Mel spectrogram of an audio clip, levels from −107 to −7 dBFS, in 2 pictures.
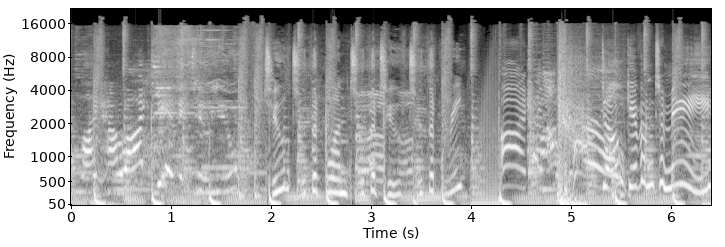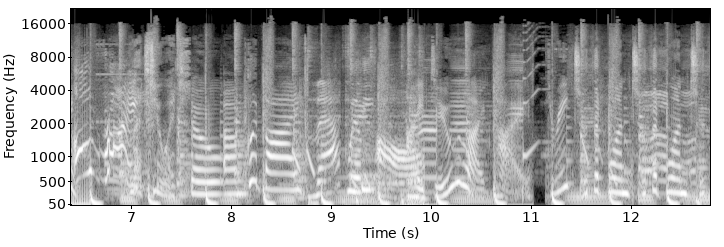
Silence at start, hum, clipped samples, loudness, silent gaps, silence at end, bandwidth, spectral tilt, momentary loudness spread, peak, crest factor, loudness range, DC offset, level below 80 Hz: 0 s; none; under 0.1%; -12 LUFS; none; 0 s; 18.5 kHz; -4.5 dB/octave; 5 LU; 0 dBFS; 12 dB; 2 LU; under 0.1%; -20 dBFS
